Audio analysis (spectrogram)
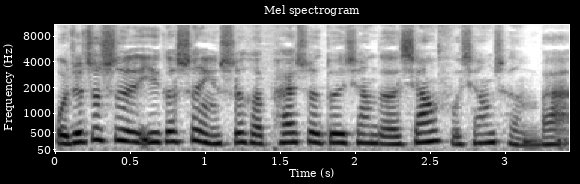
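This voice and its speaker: A woman speaks at a moderate pace, somewhat breathy. Her pitch varies in an ordinary way. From Chengdu, Sichuan, China. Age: 20s. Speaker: fashion photographer. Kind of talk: casual interview.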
